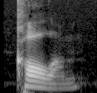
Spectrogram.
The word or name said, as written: Cullom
